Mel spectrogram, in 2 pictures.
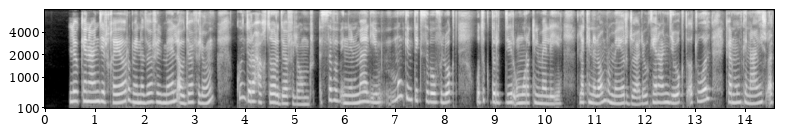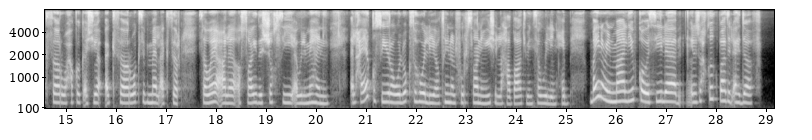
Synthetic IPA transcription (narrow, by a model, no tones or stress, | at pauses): lawkaːnʕɪnd̪ilxɪjɑːɾˤbeːnd̪ʊʕfɪlmaːlʔawd̪ʊʕfɪlʕʊmɾkʊnt̪ɾˤɑːħʔaxt̪ɑːɾˤd̪ʊʕfɪlʕʊmɾʔɪsːababʔɪnːɪlmaːlmʊmkɪnt̪ɪksɪbʊfilwaɡt̪wɪt̪ɪɡd̪ɑɾˤt̪ɪd̪iːɾʔʊmuːɾakalmaːlɪjːalaːkɪnɪlʕʊmɾmajɪɾd͡ʒaʕlawkaːnʕɪnd̪iwɑɡt̪ʔɑt̪ˤwɑlkaːnmʊmkɪnʔaʕiːʃʔakθɑɾˤwħɑqːɪkʔaʃjaːʔʔakθɑɾˤwʔakt̪ɪbmaːlʔa̰kθɑɾˤsawaːʔʕalasˤːɑʕiːd̪ɪʃːɑxsˤiʔa̰wɪlmɪɦaniʔɪlħajaːqɑsˤiːɾawɪlwaɡt̪ɦʊwːalːijʊʕt̪ˤiːnalfʊɾˤsˤɑnjʕiːʃɪlːɑħɑðˤɑːt̪wɪnsawːilːinħɪbːbeːnamɪlmaːljɪbɡawasiːlalɪt̪aħqiːq̚baʕd̪alʔahd̪aːf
